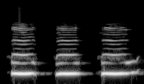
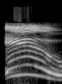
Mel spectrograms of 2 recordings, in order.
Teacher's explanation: And I'm talking like an oo, not ew, which is a very Delaware County thing to do. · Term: pure oo vowel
